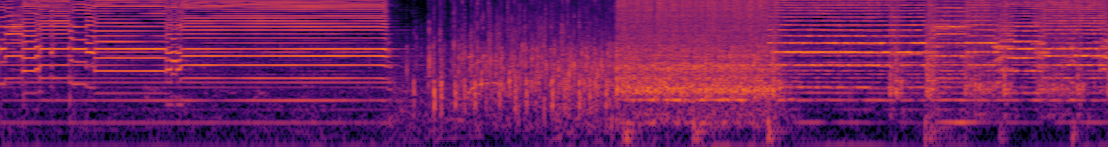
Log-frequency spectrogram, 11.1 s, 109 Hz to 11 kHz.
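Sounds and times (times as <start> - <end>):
bagpipes playing over drones: 0.0 - 4.0, 6.2 - 11.0
pipe band bagpipes: 0.0 - 4.0, 6.1 - 11.0
crowd clapping: 3.9 - 11.0.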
